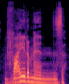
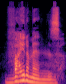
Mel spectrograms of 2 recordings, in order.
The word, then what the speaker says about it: vitamins: a D and say vitamins vitamins vitamins good and the S at the end is pronounced as a buzzing Z you'll fear feel buzzing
